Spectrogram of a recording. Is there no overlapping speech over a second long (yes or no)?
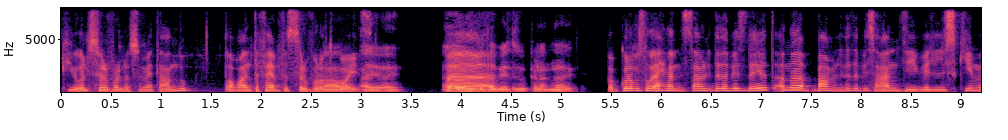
yes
